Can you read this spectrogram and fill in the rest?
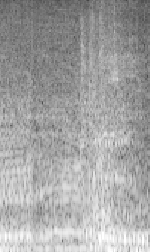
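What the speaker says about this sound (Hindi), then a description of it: "वो भाई उड़ा रहा है गाड़ी पागल" Car in GTA V driven fast and recklessly, a steady engine drone with revving and tonal whine, near and loud throughout without a break.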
